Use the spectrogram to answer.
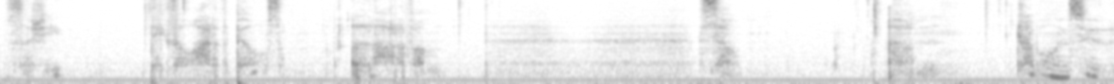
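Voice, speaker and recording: A woman's voice: slow pace, long pauses, far from the mic. Whispering young woman retelling a story. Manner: casual, whispered retelling with fillers.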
